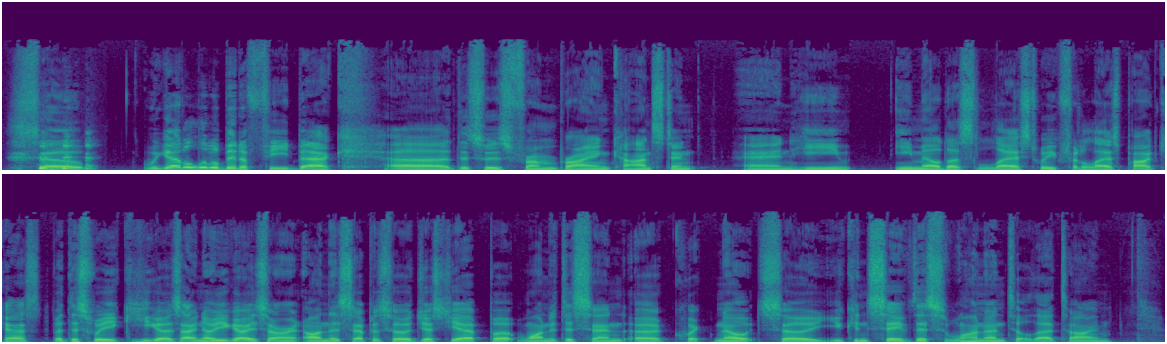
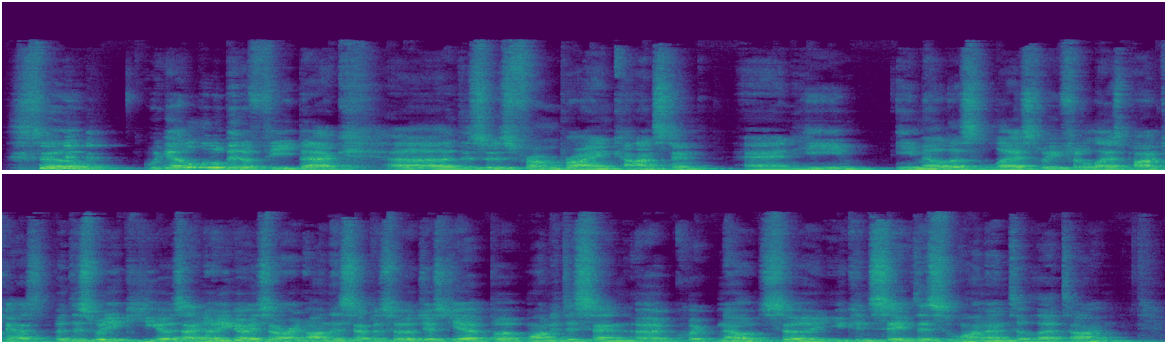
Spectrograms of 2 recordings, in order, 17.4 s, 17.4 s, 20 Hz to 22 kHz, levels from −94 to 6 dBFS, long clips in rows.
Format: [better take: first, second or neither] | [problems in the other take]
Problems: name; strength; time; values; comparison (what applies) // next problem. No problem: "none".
first | off-mic speech; far // room echo; noticeable; dies away in 0.5 s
